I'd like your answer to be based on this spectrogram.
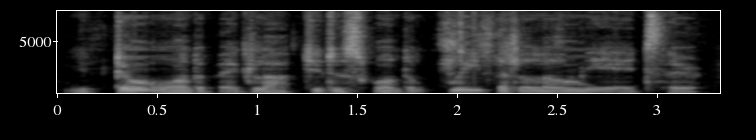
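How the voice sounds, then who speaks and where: A middle-aged woman with a cold sniffles as she chats through a card-making demonstration as a craft tutorial host, muttering asides under her breath. Her low voice is gravelly, warm, and slightly rough, level in tone and a little fast.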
